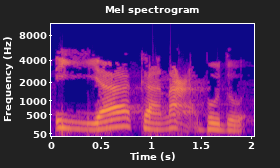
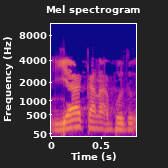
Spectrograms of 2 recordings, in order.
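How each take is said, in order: First: The y sound is held long and doubled. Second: The y sound is short and single. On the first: The speaker calls it right. "di sini ada tasydidnya" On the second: The speaker calls it wrong. "tidak memakai tasydid... tidak sah"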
